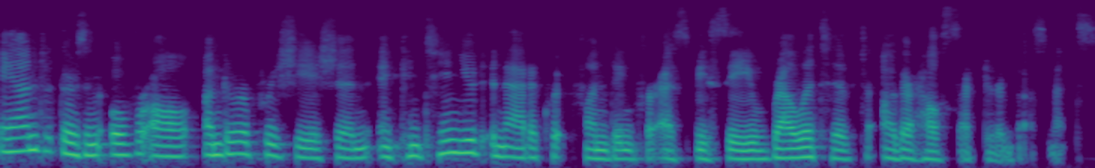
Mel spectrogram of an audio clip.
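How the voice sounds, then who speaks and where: A woman speaks at a very deep, low pitch with very wide pitch swings and big swings in loudness. Her pace is fairly quick, with hardly any pauses. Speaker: public health program presenter. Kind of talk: conference presentation. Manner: fast.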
